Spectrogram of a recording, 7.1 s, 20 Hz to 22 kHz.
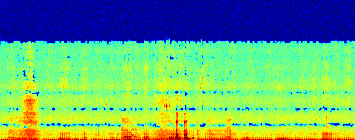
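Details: Baby Siamese kitten at 18 days of life, Bas-Saint-Laurent, purring softly with a rapid low throb, then giving a sudden loud short mew about halfway through, followed by more gentle purring and handling rustles.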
